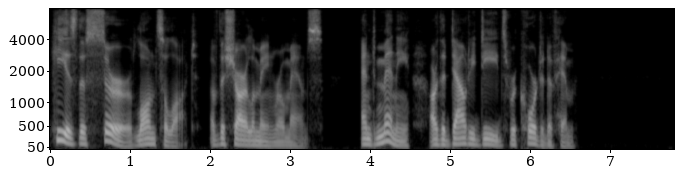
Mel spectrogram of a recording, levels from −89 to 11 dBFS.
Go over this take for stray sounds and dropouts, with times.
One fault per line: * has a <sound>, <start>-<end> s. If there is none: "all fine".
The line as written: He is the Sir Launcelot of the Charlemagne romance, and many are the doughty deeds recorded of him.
all fine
